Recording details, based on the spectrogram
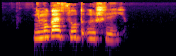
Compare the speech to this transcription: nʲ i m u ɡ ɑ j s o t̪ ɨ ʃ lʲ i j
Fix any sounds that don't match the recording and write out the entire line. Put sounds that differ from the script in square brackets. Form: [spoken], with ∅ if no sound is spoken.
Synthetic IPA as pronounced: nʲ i m [o] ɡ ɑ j s [u] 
